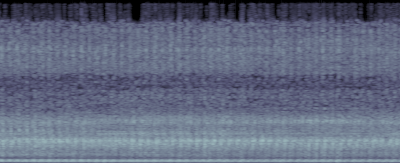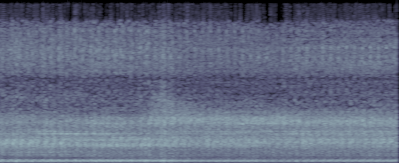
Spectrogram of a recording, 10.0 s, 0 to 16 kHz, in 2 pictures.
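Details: Lancia Thema 2.5 TD diesel idling after rebuild, sharp regular tapping near the cylinder head over the clatter; disabling injectors 2 and 3 reduces it only partly, timing marks correct; owner suspects piston hitting liner or valve, later says piston.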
